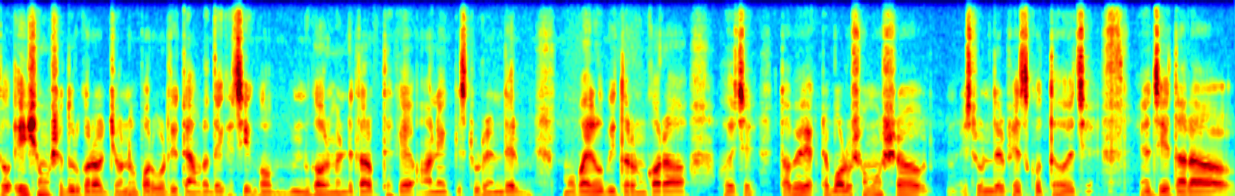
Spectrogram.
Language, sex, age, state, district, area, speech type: Bengali, male, 30-45, West Bengal, Hooghly, urban, spontaneous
